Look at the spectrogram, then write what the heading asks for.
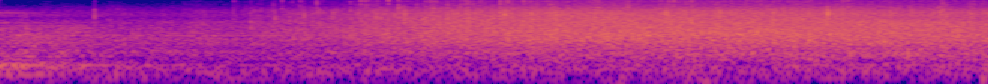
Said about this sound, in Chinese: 鼓掌的有一半的是没听懂。我的理解就是你们想叫我解释一下，所以才鼓掌的。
